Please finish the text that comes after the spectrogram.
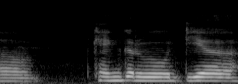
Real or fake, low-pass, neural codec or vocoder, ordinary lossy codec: fake; none; vocoder, 22.05 kHz, 80 mel bands, WaveNeXt; none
